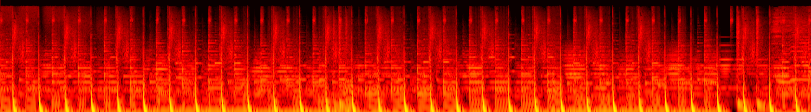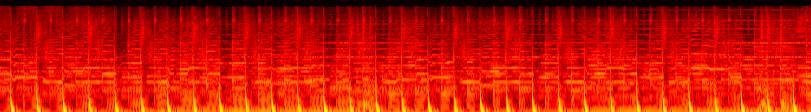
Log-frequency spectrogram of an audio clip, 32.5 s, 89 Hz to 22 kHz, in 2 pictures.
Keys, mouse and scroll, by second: 0.2 click, 1.7 click, 2.6 click, 4.0 click, 5.7 click, 10.7 click, 11.2 click, 11.6 click, 14.3 click, 15.4 click, 17.6-19.4 drag, 19.7 click, 20.3 click, 20.9 click, 21.8 click, 23.2-24.3 drag, 27.0 click, 30.1 click.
